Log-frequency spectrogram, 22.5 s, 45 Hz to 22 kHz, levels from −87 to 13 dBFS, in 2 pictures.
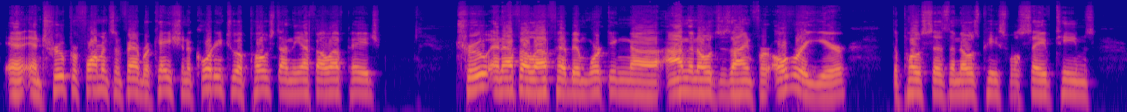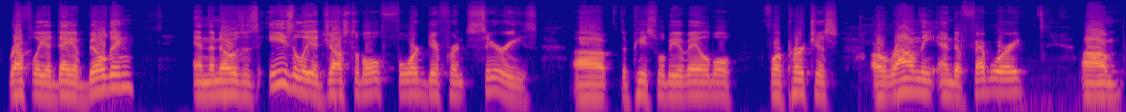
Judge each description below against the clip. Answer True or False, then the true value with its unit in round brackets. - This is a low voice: True (130 Hz)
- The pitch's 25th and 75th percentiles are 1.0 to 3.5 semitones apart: True (2.8 semitones)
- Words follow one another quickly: False (175 wpm)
